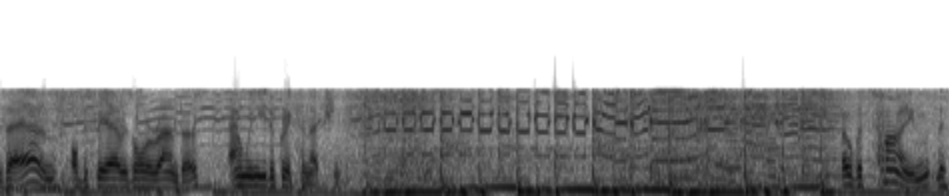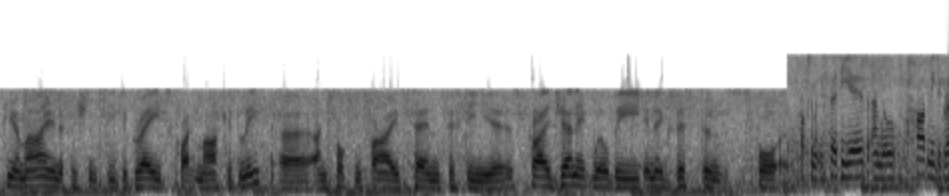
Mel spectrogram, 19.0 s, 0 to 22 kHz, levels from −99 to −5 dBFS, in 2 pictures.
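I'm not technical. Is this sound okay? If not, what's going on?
No. From 17.37 s to the end at 18.98 s, the sound suddenly plays twice as fast and an octave higher. This is a wrong sample rate: it fits audio recorded at 8 kHz being played back at 16 kHz.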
